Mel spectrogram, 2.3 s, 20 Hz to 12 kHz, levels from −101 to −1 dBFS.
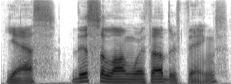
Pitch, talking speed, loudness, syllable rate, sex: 110 Hz, 155 wpm, -17 LUFS, 3.9 syllables/s, male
